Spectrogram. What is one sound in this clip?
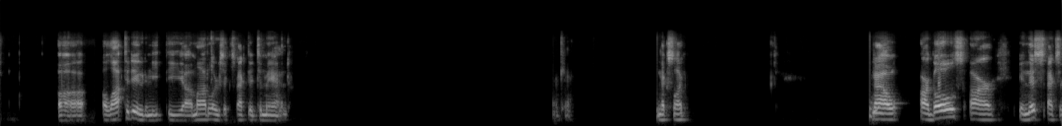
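A man speaks calmly over an online call, pausing now and then.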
